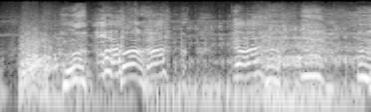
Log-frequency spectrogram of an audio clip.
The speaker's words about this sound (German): Ein Tiger. Und was für einer. Dafür das Gitter also.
